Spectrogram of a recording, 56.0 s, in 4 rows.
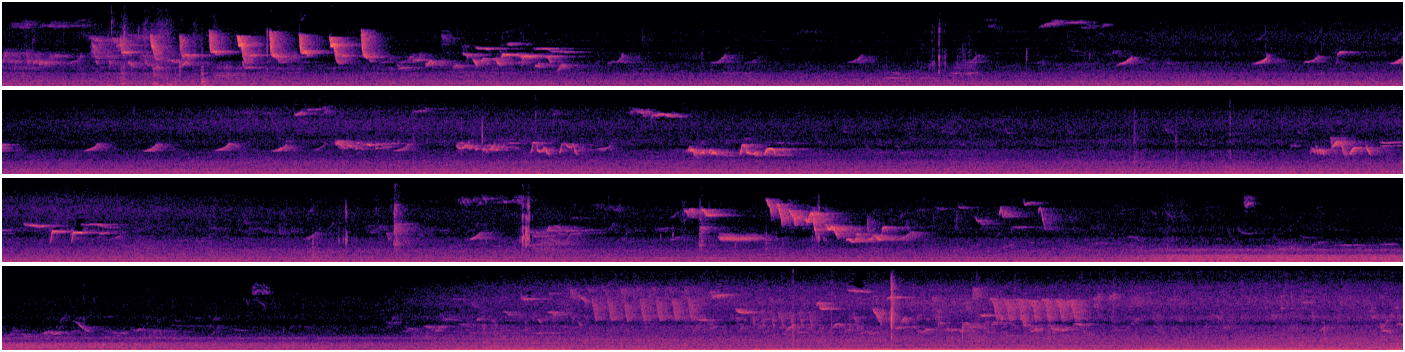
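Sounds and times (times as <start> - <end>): birds singing: 0.0 - 6.4, 8.4 - 11.8, 14.8 - 22.1, 26.9 - 29.3, 29.9 - 39.5, 45.8 - 56.0
low steady hum: 0.0 - 56.0.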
